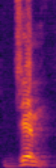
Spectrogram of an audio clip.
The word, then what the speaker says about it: gem: அடுத்தது GEM, ஜெம். பாருங்க, GEM, ஜெம், ரத்தினம். இதை நம்மளுக்கு புது வேர்டு தெரியலன்னா கெம் கூட சொல்லிடுவோம் தெரியாமல். ஜி வந்து சில இடங்களில் ஜா என்று உச்சரிக்குது, சில இடங்களில் கா என்று உச்சரிக்கிறது.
